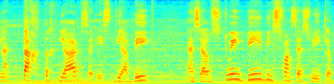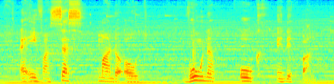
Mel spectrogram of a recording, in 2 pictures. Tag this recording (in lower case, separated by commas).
music, speech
